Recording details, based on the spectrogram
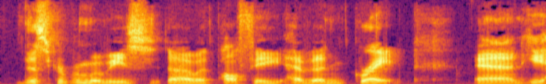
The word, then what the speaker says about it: Feig: How do you say his name? – Paul Feig.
